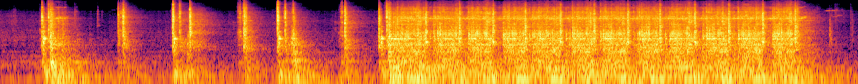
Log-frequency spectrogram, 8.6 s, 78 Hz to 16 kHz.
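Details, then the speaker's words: 1960 US Army 5 kW gasoline generator, rebuilt in 1963 and unused since, on battery boost: slow heavy cranking thumps, then it catches with a rough repeated knock from the front; magneto suspected. "i'll hook a battery up to it and let you hear it crank and hear that little knocky cam sound it's it's really loud and it's really bothersome to me"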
